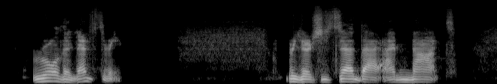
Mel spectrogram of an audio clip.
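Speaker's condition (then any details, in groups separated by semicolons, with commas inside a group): Ullrich congenital muscular dystrophy; stopped breathing 2 minutes six weeks later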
